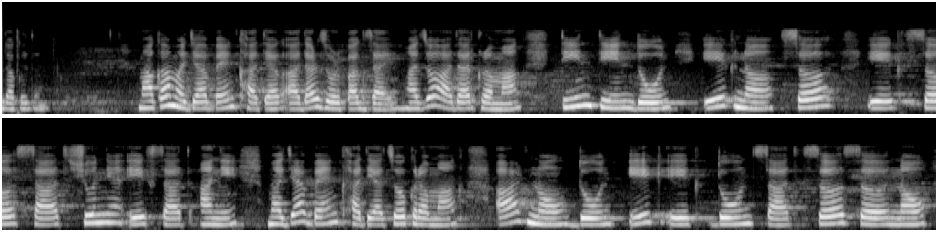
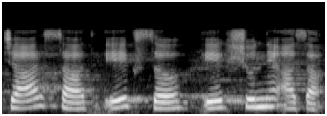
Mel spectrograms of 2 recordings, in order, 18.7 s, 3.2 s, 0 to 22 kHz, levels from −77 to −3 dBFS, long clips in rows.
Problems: background sounds at intervals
